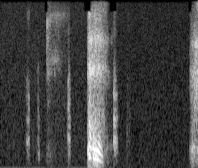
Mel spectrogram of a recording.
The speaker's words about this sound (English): I wasn't able to pay attention. I was having a coughing fit and I'm sorry, honey.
